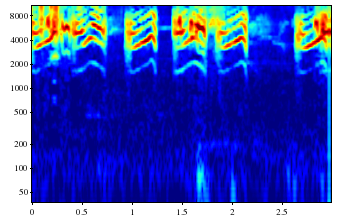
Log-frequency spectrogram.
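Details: Small noisy bird uttering three quick bursts of high, bright chirps with descending slurred notes, separated by brief silences.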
